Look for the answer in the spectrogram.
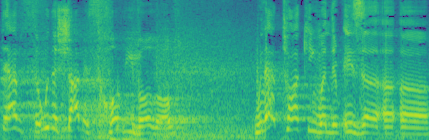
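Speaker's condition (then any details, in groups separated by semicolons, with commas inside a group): No condition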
